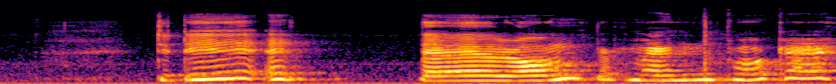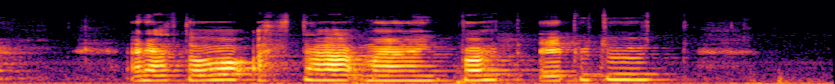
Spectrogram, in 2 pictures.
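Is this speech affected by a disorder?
Yes: profound deafness; present since birth, struggled with hearing before implant.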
